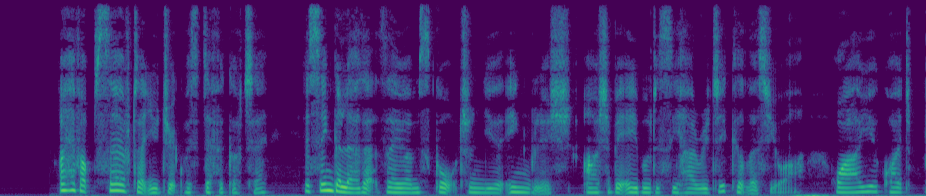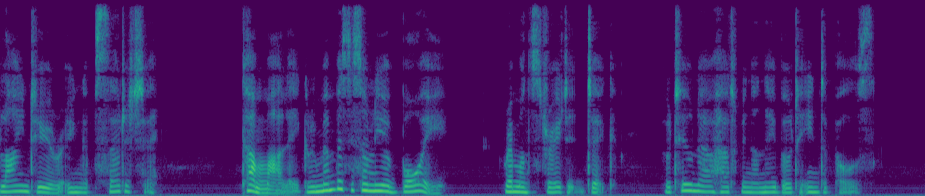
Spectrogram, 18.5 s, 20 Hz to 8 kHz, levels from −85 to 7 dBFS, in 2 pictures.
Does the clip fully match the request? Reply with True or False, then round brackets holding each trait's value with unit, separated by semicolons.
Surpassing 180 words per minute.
False (170 wpm)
